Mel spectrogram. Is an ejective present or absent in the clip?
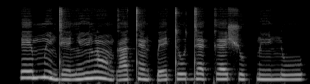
absent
